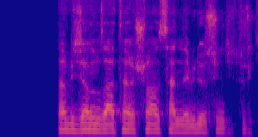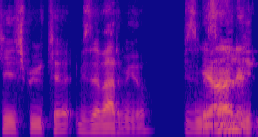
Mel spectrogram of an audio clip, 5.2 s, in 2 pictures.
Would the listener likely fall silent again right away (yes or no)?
yes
